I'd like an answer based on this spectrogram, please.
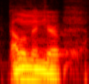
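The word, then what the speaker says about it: Paolo Banchero: me they got me saying it right already paolo van caro um i that came out of my mouth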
